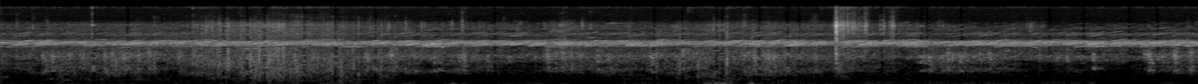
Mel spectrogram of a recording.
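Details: A dense chorus of spring peepers in woods by a filled-in pond in Connecticut, high piercing peeps blending into a continuous ringing wall of sound.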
